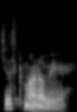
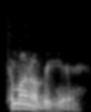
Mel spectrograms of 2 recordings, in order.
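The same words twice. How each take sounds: First: Intimate, hushed invitation; softer insistence. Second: Inviting call. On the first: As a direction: drop the voice, softer and more intimate on "Just come on over here". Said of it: "It's like". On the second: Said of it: "give her one of those". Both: Shown as a demonstration.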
